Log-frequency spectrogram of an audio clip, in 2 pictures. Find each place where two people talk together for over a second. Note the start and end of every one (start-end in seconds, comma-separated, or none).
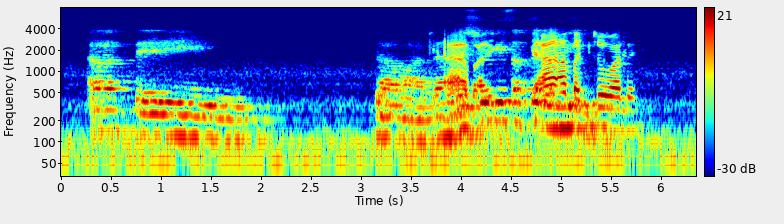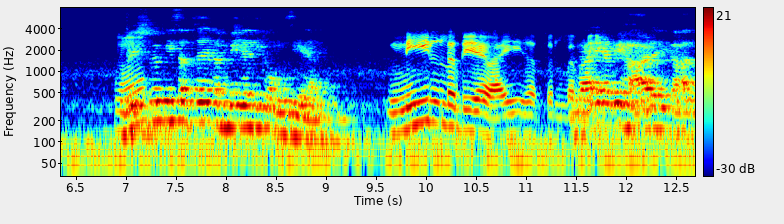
3.7-5.2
